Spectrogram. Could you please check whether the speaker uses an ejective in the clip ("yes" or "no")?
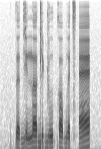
yes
